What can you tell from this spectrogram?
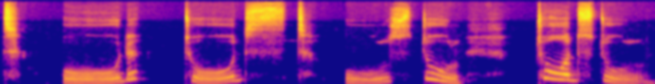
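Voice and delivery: "Toadstool" built up part by part; slow phonics blend of "Toadstool". Shown as a demonstration. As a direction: sound out "toad", then "stool", then join "Toadstool". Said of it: "Put them together".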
